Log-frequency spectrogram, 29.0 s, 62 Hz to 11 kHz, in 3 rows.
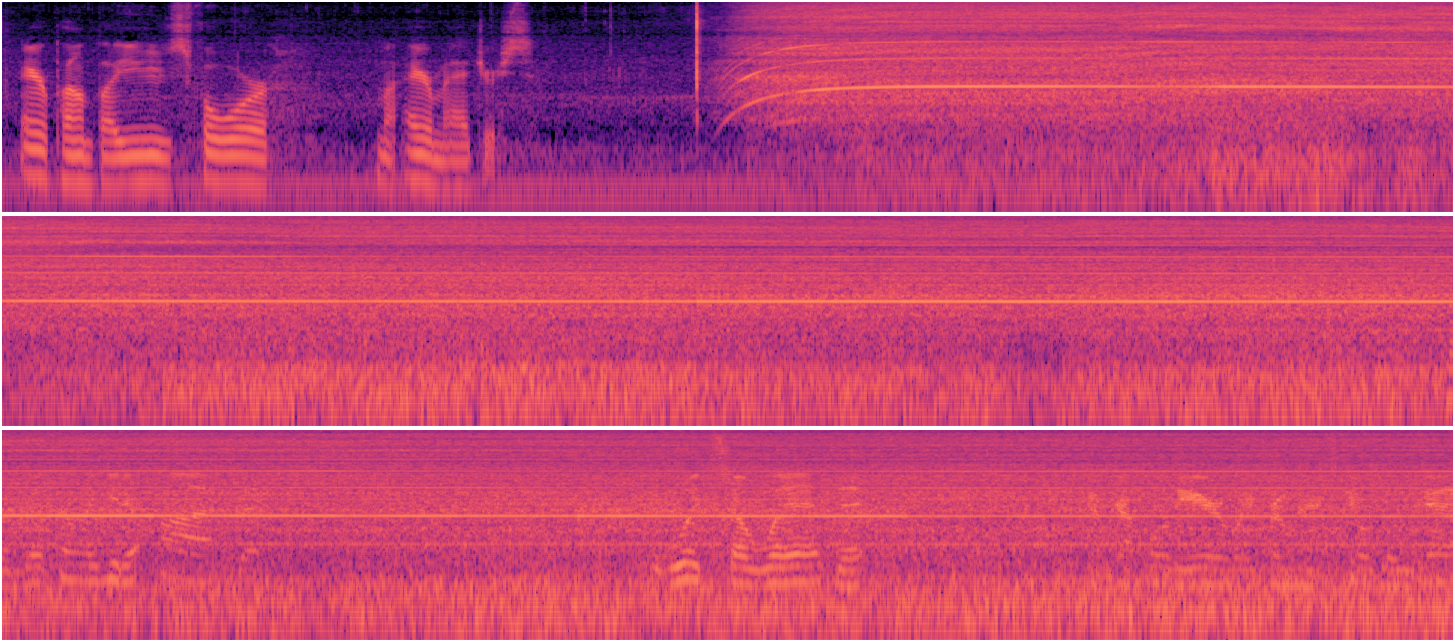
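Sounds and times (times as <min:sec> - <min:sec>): pump switch click: 0:04.6 - 0:04.8
air pump motor whining: 0:04.6 - 0:29.0
rushing air: 0:07.1 - 0:29.0.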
